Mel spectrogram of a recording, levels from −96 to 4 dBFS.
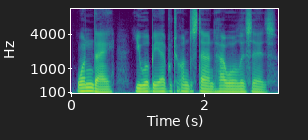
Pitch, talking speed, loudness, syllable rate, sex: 115 Hz, 230 wpm, -16 LUFS, 6.0 syllables/s, male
